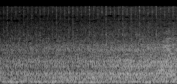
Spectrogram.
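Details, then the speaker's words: 2012 Nissan Sentra 2.0 16V petrol after replacing an air-flow hose causing a false-air leak (P0102, rough stalling idle) and cleaning the throttle body: smooth, even normal idle with A/C on, no check-engine light. "ó lá o RPM tá normal baixou perfeito ar condicionado ligado dando carga motor estabilizado trabalhando"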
